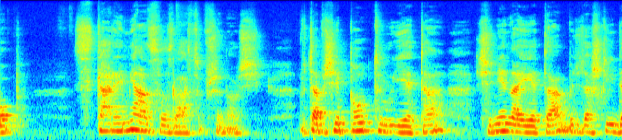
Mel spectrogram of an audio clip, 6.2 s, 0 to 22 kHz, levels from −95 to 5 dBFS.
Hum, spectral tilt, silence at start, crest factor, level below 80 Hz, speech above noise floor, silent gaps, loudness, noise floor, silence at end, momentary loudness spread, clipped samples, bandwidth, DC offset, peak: none; -4.5 dB/octave; 0 s; 16 dB; -54 dBFS; 27 dB; none; -16 LUFS; -43 dBFS; 0 s; 12 LU; under 0.1%; over 20 kHz; under 0.1%; -2 dBFS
